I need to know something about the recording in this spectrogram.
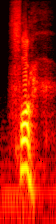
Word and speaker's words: Furch: So what happened was, if you missed it, so Furch, that's how you say it, by the way. I kind of knew how to say it from early on, but I kind of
